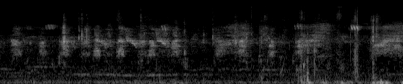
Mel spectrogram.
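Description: Ducks quacking repeatedly, with a couple of low thumps near the end.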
